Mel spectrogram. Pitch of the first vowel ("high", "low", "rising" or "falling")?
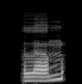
rising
